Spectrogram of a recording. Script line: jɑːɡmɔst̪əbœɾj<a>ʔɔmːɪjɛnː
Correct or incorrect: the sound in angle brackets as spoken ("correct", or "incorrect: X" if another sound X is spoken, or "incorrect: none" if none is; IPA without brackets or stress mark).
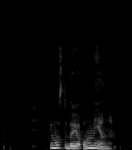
correct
